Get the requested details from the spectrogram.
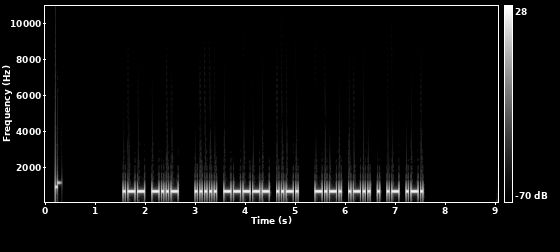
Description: Morse code, heard as a keyed tone, about 25 wpm, 700 Hz. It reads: WX 50F CLEAR
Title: K1USN SST QSO Practice 25wpm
